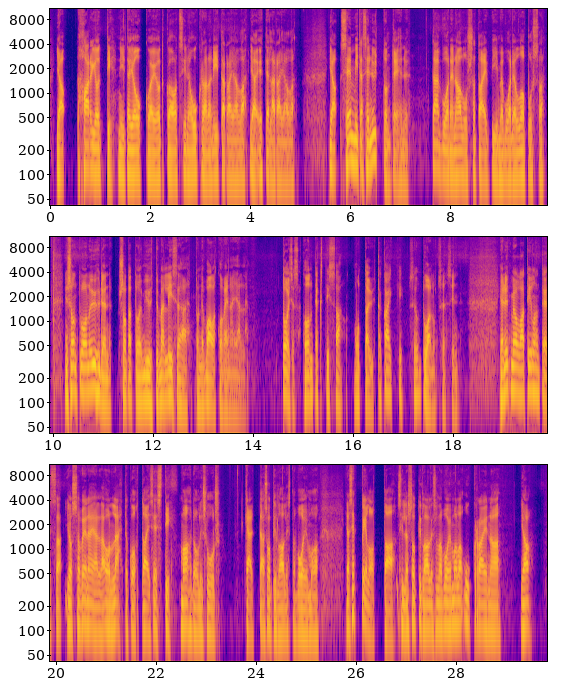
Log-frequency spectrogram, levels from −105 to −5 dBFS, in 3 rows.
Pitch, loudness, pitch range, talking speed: 105 Hz, -21 LUFS, 95-115 Hz, 130 wpm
